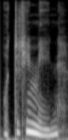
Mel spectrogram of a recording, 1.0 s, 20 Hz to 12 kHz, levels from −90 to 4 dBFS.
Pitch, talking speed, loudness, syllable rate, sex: 180 Hz, 235 wpm, -12 LUFS, 4.6 syllables/s, female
